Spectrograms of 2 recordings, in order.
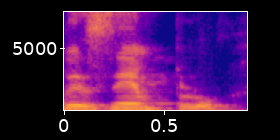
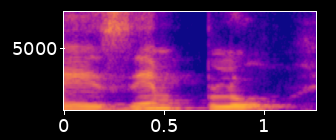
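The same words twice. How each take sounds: First: "exemplo" pronunciado exemplu, como na fala; o final como u. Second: "exemplo" com o final fechado, não u; pronúncia da escrita. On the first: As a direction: termine "exemplo" com som de u. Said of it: "por mim como u". ("exemplo" com u átono no final) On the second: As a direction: leia "exemplo" como se escreve, terminando em ô. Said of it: "a palavra escrita é". ("exemplo" com o o final bem pronunciado) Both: Shown as a demonstration.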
